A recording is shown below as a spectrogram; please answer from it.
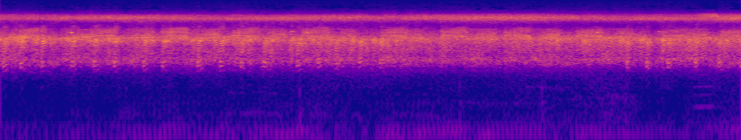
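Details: A pond full of narrow-mouthed frogs in chorus during the year's first frog catch; an unbroken shrill wall of overlapping calls above a low, pulsing throb underneath.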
